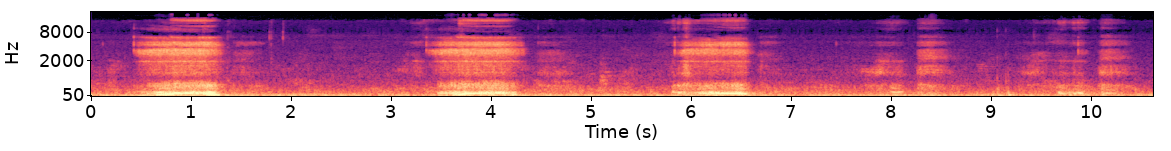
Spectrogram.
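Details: A fluffy Golden Retriever sleeping under a table against the table leg gives loud, rattling snores about every two and a half seconds, with softer breaths between; snoring.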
